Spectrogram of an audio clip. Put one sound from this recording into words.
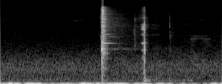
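An air rifle fires a single sharp shot.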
